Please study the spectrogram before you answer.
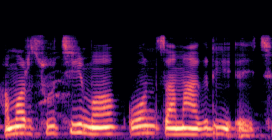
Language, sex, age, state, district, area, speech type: Maithili, female, 30-45, Bihar, Madhubani, rural, read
